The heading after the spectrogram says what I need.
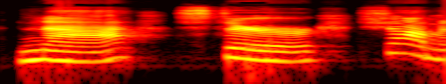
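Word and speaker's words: nasturtium: And I'm going I go I was not pronouncing right. So I think it was Misha and some another friend was like nastir sham.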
